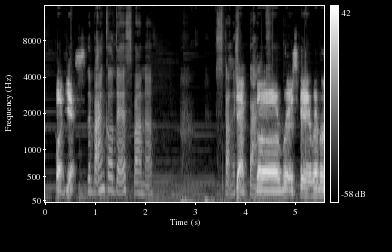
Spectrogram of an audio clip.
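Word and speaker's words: España: just a heads up it's pronounced Espana okay Espana oh yeah you got the weird wiggle on the end the wiggle yeah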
